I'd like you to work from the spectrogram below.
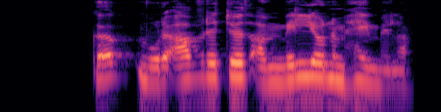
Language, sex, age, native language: Icelandic, male, 20-29, Icelandic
